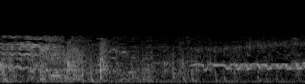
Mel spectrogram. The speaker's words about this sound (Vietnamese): Sư phụ tôi vội vã bước đến, dắt theo hai con ngựa. Mỗi con có buộc một túi thuốc lớn. Chúng tôi nhảy lên ngựa, phi nước kiệu qua đường phố Linker.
